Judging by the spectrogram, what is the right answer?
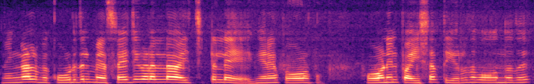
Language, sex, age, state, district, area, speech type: Malayalam, female, 60+, Kerala, Wayanad, rural, spontaneous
